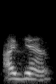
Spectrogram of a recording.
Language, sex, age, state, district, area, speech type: Odia, female, 18-30, Odisha, Jajpur, rural, conversation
